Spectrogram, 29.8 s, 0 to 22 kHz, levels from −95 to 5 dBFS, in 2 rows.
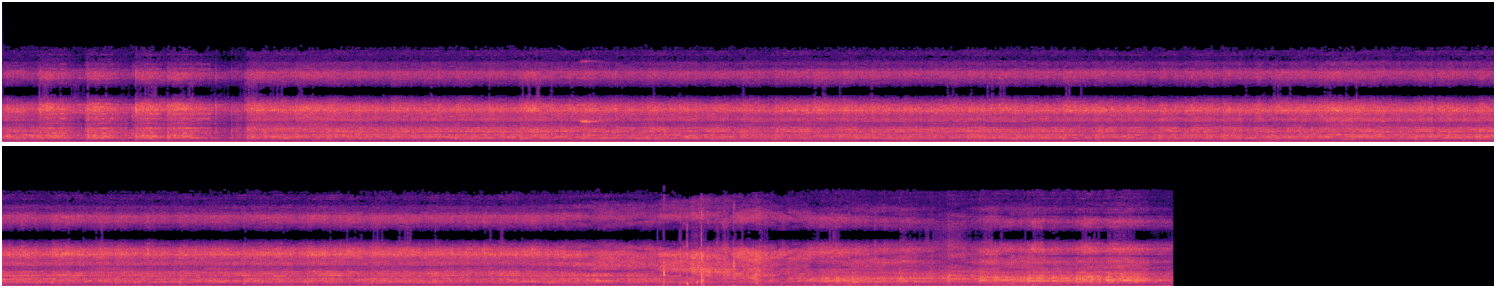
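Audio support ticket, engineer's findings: No faults found on playback.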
